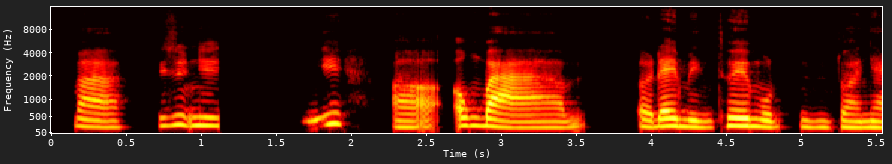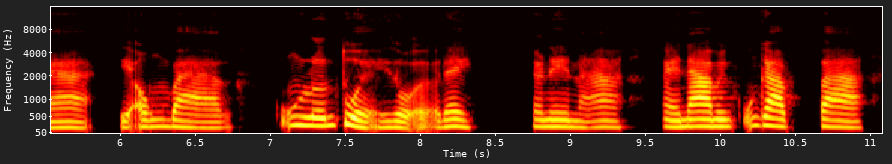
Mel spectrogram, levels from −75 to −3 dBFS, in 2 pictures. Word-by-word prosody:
Mà 190 -3 -2 0.2
ví 230 - -7
dụ 260 +2 -2
như 240 -1 -1 0.7
ấy, 295 0 0 0.3
ờ, 190 0 -2
ông 235 0 -1
bà 180 -3 +3 0.4
ở 205 -3 -1
đây 215 +2 +6
mình 195 -3 -1
thuê 225 +1 +5
một, 195 -4 0
ừm, 190 -1 -5
tòa 185 0 -2
nhà 180 -1 -1 0.2
thì 185 - -1
ông 205 +1 -1
bà 180 -4 0 0.3
cũng 255 0 -1
lớn 235 0 +3
tuổi 195 -8 +3
rồi 180 -2 +1
ở - - -6
đây, 200 -2 0 0.4
cho 205 - -1
nên 200 -1 +1
là 185 +1 -4 0.3
ngày 195 -2 +1
nào 210 +1 +6
mình 205 0 +2
cũng 235 - -7
gặp, 225 -5 +4 0.2
và 195 -3 +2
200 Hz, 185 wpm, -22 LUFS, 185-220 Hz, 0.7 s, đây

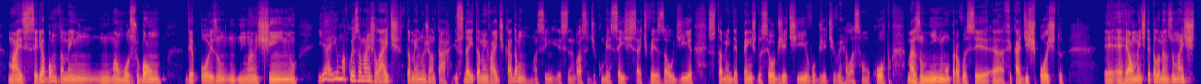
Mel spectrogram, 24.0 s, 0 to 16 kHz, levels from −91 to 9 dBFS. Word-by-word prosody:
Mas 105 -1 +3
seria 140 +2 +3
bom 135 +3 0
também 105 -3 0
um 95 +1 -2
um - - -4
almoço 90 +3 +1
bom, 115 0 +5 0.5
depois 95 -1 0
um 95 0 +1
um 100 +1 -3 0.2
um - - 0
lanchinho. 115 +3 +3 0.4
E - - -3
aí 235 0 0
uma 250 -2 +3
coisa 185 -5 +2
mais 175 -5 0
light 125 +2 0
também 110 -1 -1
no 120 0 +1
jantar. 115 -1 -6
Isso - - -6
daí 120 0 +3
também 105 -3 0
vai 105 +3 0
de 110 - -8
cada 120 +5 -2
um. 85 - -2
Assim, 80 0 -8
esse 85 - -9
negócio 75 0 -7
de 75 0 -17
comer 80 0 -7
6, 90 +3 -3
7 - - -8
vezes 80 -3 -3
ao 75 0 -1
dia, 90 +6 -1 0.3
isso - - -7
também 80 0 -1
depende 90 +4 -2
do 95 -1 -5
seu 95 - -1
objetivo, 85 +1 -2
objetivo 75 +1 -9
em - - -9
relação 75 0 -8
ao 70 - -10
corpo. - - 0 0.3
Mas 95 0 +3
o 100 - +5
mínimo 100 +1 +6
pra - - +1
você, 85 -3 0
eh, 80 -4 -2
ficar 90 +3 -1
disposto 105 +6 +1 0.8
eh 95 -1 0
eh, - - +2
realmente 110 +3 +4
ter - - +2
pelo 125 +1 +3
menos 120 +1 +1
umas 130 +1 +1
100 Hz, 160 wpm, -24 LUFS, 90-115 Hz, 0.8 s, mínimo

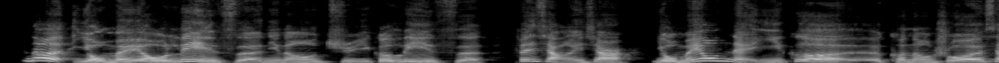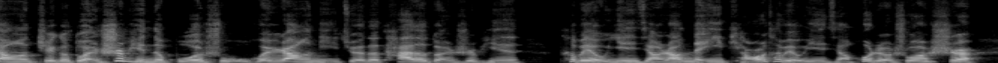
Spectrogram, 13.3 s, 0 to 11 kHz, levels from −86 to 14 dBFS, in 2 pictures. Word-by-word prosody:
那 430 - +7
有 235 -4 +5
没 225 +5 +3
有 245 -6 +6
例 280 -3 +1
子， 190 -4 -3
你 190 0 -8
能 210 +5 -4
举 225 -5 -11
一 175 - -11
个 230 +4 -1
例 260 -7 -3
子， 190 -3 -6 0.2
分 320 +3 -3
享 190 - +1
一 205 - -8
下， 195 -2 +2
有 235 -4 +2
没 255 +5 0
有 440 - +5
哪 - - -1
一 215 +4 -10
个， 245 -7 +4 0.2
呃， 210 - -4
可 210 0 -6
能 210 +4 -5
说 250 0 +4
像 230 -2 0
这 230 -1 -4
个 215 - -3
短 205 -4 -1
视 435 - +1
频 250 -7 -5
的 210 -1 -1
博 200 +1 -2
主， 210 -3 -10
会 275 +1 -3
让 270 -5 +3
你 185 -3 -12
觉 190 0 -6
得 205 0 -2
他 255 +4 +3
的 240 -2 -1
短 180 -2 -7
视 215 -1 -7
频 195 -1 -12 0.3
特 - - -7
别 255 - +2
有 190 - -1
印 225 -1 -6
象， 190 -4 -2
然 195 - +3
后 250 - -2
哪 - - -2
一 235 - -9
条 230 +3 -2
特 345 - -8
别 - - -2
有 - - -5
印 180 +1 -12
象， 185 -2 -8
或 310 - -3
者 190 - -3
说 255 +5 -3
是， 225 -6 +1
225 Hz, 295 characters per minute, -22 LUFS, 200-255 Hz, 0.3 s, 那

